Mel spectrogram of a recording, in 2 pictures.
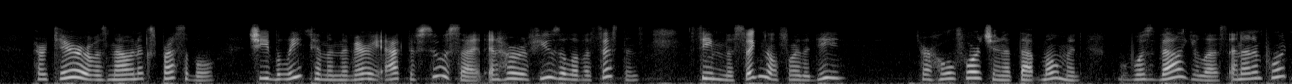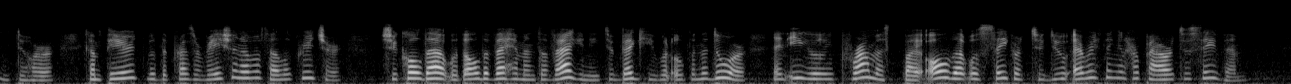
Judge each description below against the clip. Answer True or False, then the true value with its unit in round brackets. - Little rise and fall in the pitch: False (4.0 semitones)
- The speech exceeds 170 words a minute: True (180 wpm)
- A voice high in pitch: True (245 Hz)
